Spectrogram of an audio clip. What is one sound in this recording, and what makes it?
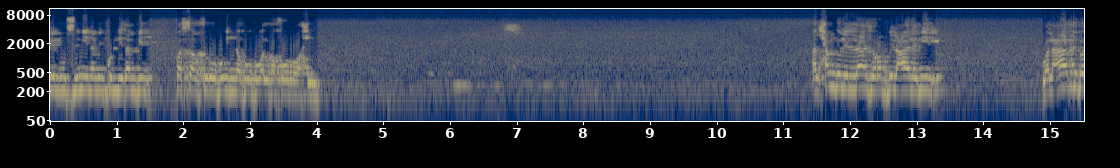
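A man chants into a microphone in a resonant, echoing voice.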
